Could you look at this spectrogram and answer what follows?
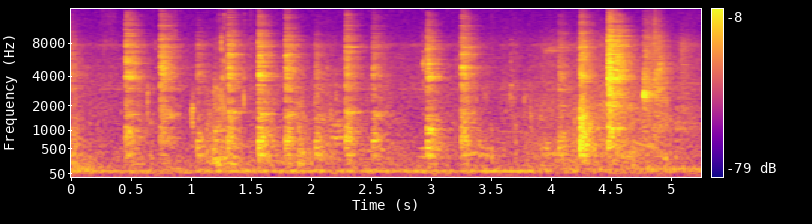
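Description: Uneven run of light clicks and knocks from kitchen or table utensils, about three a second, with one louder knock near the end.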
